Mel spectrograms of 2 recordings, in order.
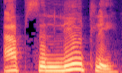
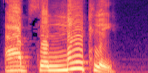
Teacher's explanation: You see, a part of the word is jumping up. Absa is said at the same level, and liu comes up and kli comes down again. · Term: stressed syllable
